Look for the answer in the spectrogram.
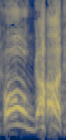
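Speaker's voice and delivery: high, drawn-out cry of prayer; preacher acting an anguished cry to heaven; crying out to God. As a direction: call out to God as if overwhelmed. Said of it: "he's crying".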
